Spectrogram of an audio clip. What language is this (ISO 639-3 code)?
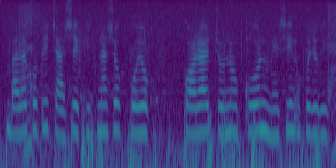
ben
